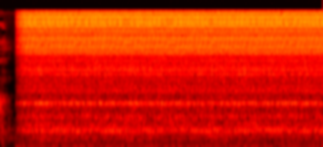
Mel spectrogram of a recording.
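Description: Steady hum of the heat pump inside the Perseverance rover, picked up by the rover's microphone in a test recording during the cruise to Mars. It is a constant hiss with a few steady tones and starts about a quarter second in. The recording shows that the microphone works.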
